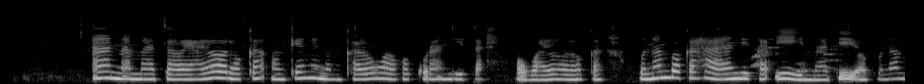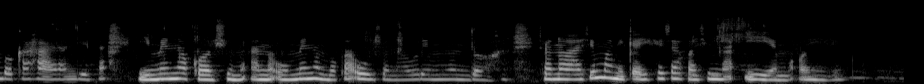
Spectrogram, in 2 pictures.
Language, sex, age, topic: Oshiwambo, female, 18-24, agriculture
